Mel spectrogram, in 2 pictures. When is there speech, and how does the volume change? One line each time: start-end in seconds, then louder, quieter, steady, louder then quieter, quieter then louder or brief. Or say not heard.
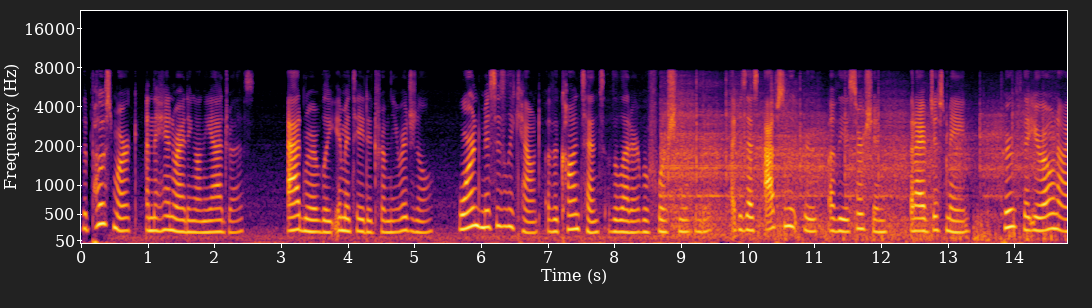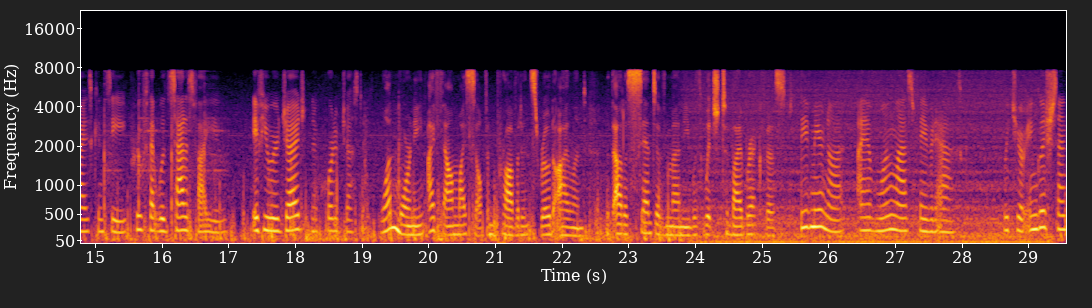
0.0-2.5 brief
3.0-29.5 steady.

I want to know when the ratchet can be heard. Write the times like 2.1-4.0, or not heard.
not heard.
